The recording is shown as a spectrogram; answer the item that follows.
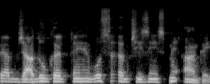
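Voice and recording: This man's voice is fairly high in pitch. Its tone is slightly mellow.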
